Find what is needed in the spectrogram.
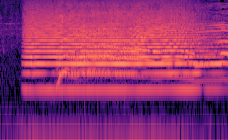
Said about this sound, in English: How about an air horn?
